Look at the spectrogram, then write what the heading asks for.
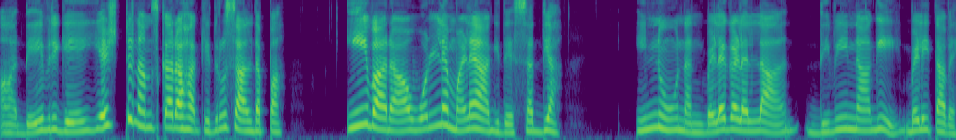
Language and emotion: Kannada, happy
